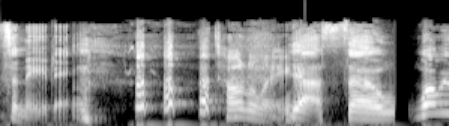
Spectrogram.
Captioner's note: laughs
